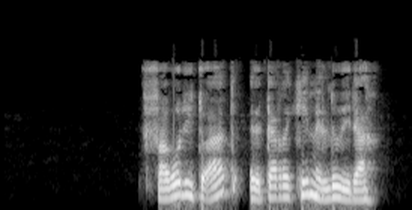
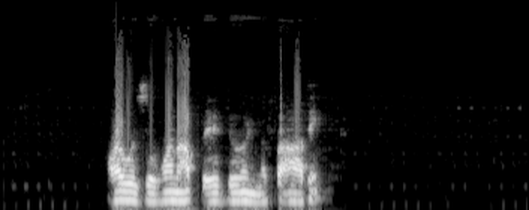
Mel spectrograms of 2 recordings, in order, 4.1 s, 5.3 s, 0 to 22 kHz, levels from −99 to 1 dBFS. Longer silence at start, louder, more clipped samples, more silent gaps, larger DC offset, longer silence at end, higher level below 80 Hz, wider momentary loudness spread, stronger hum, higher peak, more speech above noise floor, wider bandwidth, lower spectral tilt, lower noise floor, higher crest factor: first, 1.45 s vs 1.1 s; about the same, -13 LUFS vs -12 LUFS; neither; neither; neither; second, 0.4 s vs 2.15 s; about the same, -52 dBFS vs -52 dBFS; first, 8 LU vs 5 LU; neither; about the same, 0 dBFS vs 0 dBFS; first, 77 dB vs 67 dB; first, 7.8 kHz vs 6.4 kHz; second, -6.5 dB/octave vs -10 dB/octave; first, -88 dBFS vs -79 dBFS; about the same, 14 dB vs 16 dB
